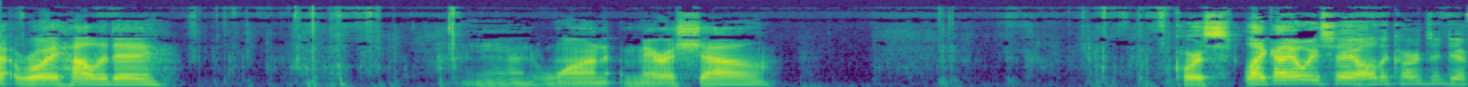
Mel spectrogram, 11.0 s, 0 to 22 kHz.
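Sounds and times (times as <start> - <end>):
person speaking: 0.0 - 1.5, 8.4 - 11.0
plastic binder page turning: 0.0 - 3.4, 7.0 - 9.1.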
